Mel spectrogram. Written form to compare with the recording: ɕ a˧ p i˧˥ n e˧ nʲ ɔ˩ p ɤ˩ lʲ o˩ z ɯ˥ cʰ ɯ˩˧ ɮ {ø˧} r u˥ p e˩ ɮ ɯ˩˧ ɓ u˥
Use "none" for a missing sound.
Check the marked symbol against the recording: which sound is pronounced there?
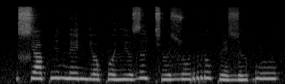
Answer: u˧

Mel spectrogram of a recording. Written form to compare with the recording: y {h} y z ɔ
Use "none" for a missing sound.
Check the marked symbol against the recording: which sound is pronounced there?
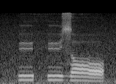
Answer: h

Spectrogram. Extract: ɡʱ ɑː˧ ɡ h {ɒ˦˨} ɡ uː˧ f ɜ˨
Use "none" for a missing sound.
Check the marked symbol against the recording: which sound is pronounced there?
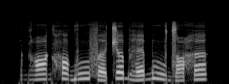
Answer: ɒ˦˨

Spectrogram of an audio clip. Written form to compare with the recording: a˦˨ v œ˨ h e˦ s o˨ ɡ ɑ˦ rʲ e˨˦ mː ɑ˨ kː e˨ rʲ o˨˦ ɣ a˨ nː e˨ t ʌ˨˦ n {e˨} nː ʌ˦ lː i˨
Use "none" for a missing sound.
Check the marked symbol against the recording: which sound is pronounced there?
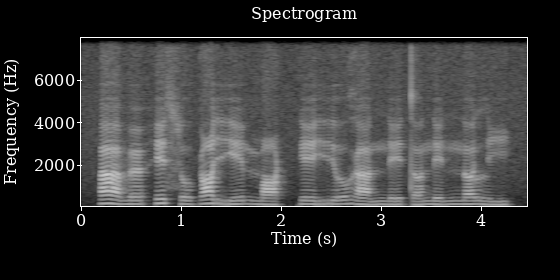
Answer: e˨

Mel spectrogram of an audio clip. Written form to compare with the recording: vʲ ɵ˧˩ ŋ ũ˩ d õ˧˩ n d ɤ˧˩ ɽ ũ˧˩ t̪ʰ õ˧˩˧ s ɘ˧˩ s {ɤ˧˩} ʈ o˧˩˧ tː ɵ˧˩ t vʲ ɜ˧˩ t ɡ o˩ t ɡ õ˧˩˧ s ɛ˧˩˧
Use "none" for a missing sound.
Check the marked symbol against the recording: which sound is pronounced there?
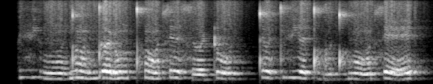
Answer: ɤ˩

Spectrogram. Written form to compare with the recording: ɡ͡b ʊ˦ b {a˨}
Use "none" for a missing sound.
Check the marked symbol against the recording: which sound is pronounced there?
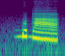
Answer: aː˨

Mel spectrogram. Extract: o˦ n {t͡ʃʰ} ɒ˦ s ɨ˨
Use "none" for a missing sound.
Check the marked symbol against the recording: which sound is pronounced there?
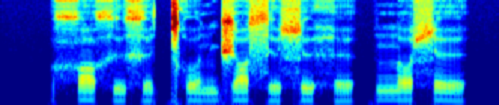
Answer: d͡ʒ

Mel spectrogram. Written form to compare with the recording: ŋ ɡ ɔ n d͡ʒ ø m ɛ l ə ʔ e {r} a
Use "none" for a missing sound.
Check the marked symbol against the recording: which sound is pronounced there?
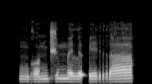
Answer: r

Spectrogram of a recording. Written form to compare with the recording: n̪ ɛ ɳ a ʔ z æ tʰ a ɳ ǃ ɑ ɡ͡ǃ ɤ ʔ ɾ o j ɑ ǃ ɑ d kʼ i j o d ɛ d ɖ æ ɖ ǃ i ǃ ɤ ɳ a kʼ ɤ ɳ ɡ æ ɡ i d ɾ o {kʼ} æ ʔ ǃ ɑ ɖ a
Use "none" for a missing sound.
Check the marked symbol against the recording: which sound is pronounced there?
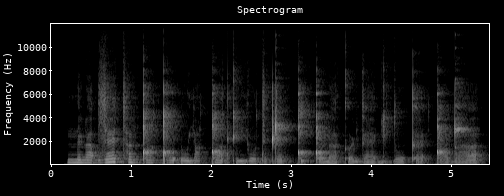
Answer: kʼ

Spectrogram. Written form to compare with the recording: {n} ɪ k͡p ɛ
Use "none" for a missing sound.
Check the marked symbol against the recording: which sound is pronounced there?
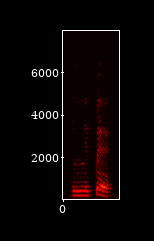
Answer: lː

